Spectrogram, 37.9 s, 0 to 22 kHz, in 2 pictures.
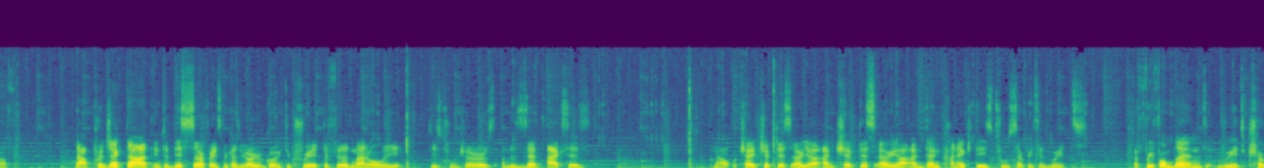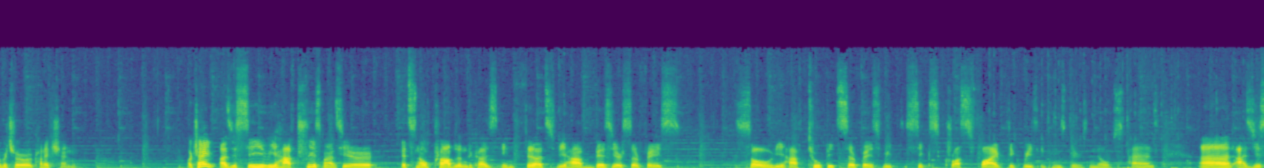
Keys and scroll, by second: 4.0 space, 6.0 space, 10.3 space, 11.6 space.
